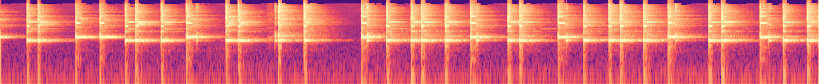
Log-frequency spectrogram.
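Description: Agogo bell struck with a drumstick, alternating between its higher and lower bell in a rhythmic pattern of about two to three ringing strokes a second, with a short break about four seconds in.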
